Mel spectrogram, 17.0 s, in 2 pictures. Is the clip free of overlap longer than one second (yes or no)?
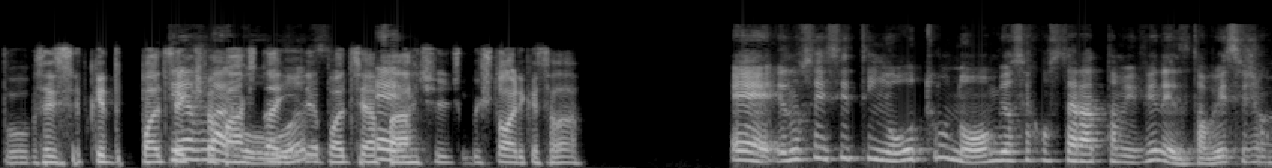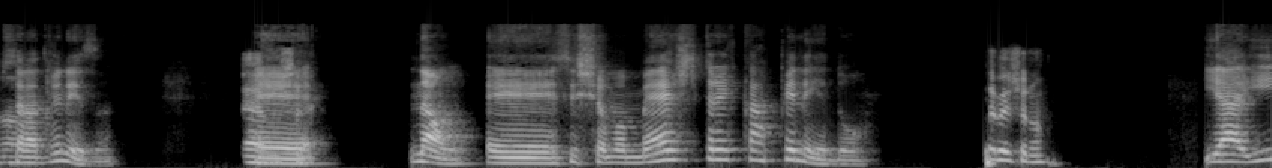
no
